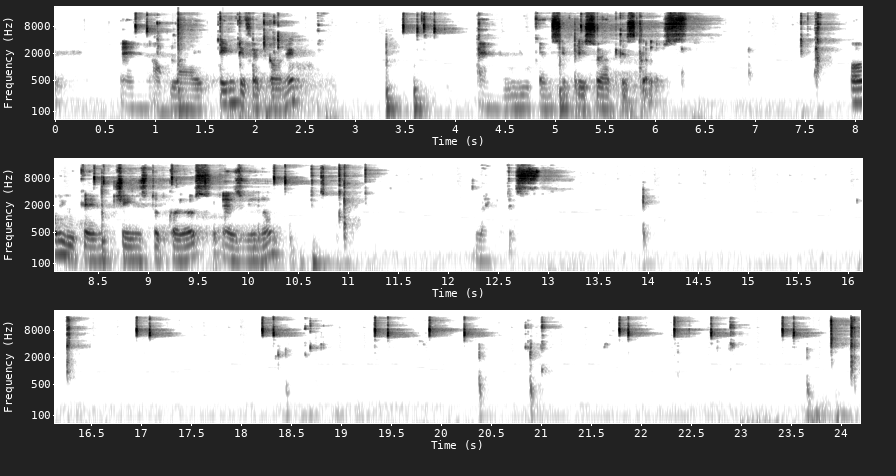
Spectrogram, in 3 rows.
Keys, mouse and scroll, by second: 1.0 ctrl+a, 1.4-2.7 typing, 3.4 click, 5.7 space, 8.4 click, 9.6 Return, 10.2 click, 10.7 space, 16.0 space, 16.9 click, 20.8 Return, 21.7 click, 22.7 Return, 23.4 click, 23.9 space.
